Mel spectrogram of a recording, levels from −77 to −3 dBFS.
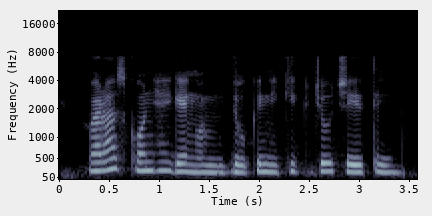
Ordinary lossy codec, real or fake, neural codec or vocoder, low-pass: none; fake; codec, 16 kHz, 0.8 kbps, ZipCodec; 7.2 kHz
